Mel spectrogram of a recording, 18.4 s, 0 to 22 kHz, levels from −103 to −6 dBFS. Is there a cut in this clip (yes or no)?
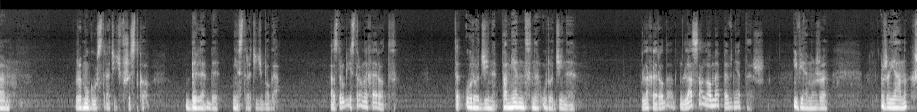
yes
